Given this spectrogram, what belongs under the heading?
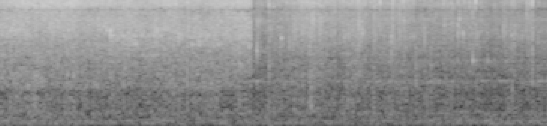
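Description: Scallion and ginger pieces hit hot cooking oil in a wok, a loud bright sizzle that crackles steadily and then drops slightly in intensity about halfway, continuing without any talk.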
